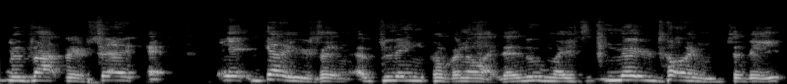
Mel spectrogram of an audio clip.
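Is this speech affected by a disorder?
Yes: quadriplegic cerebral palsy.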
